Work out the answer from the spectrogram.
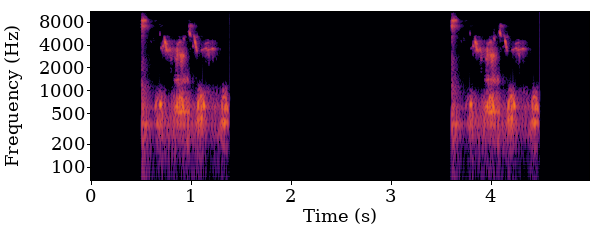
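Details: A male Cinnamon Bittern gives a short burst of about four low, throaty croaking notes. The same burst comes again three seconds later, with silence between.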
